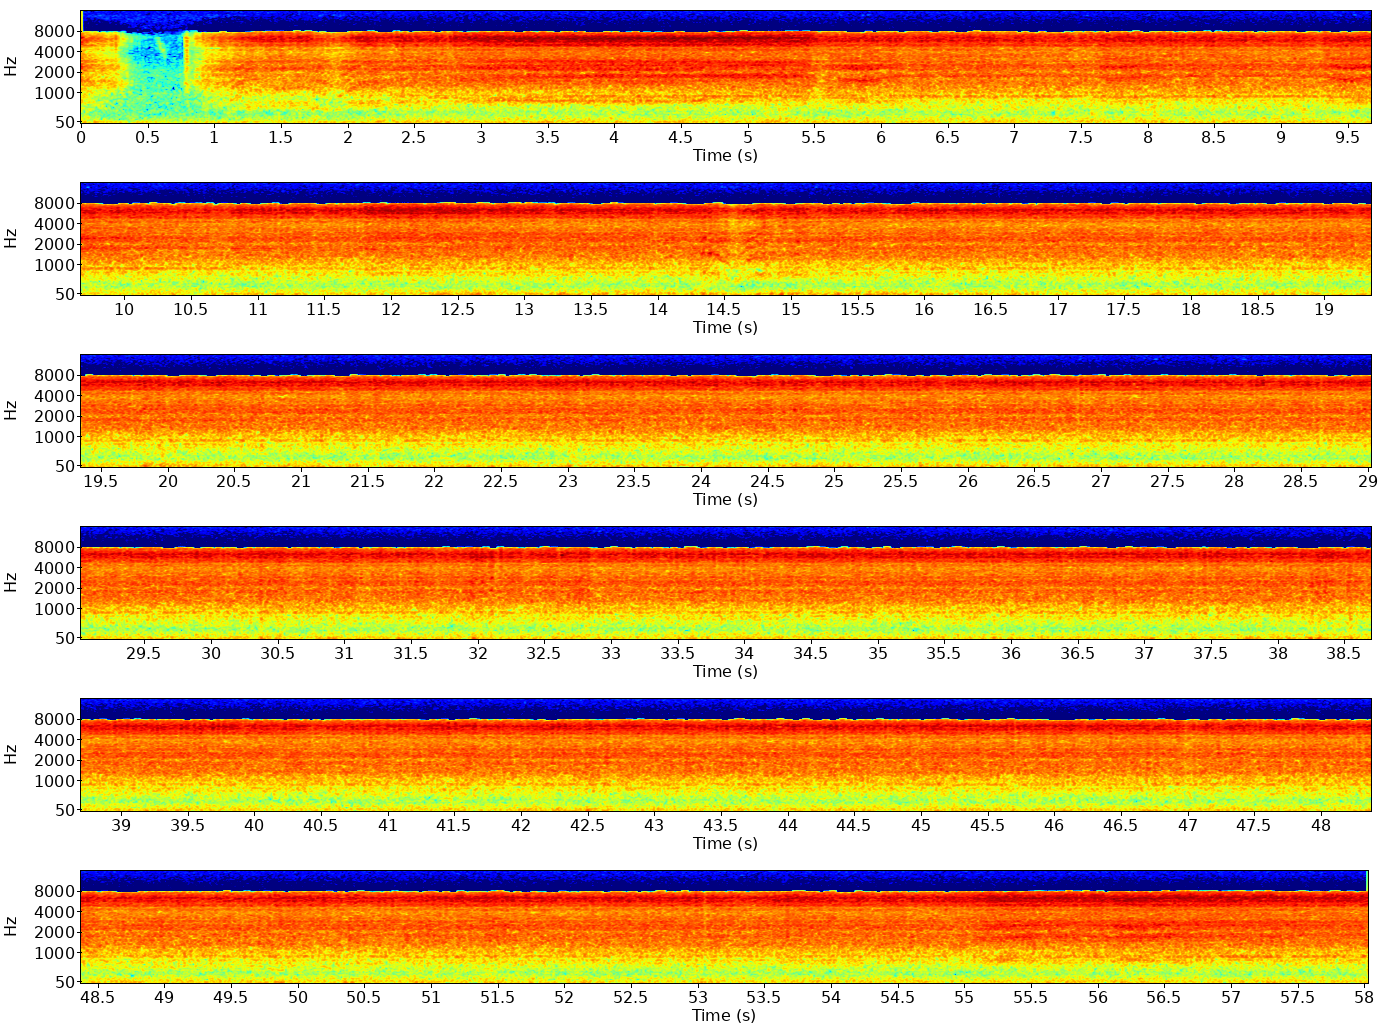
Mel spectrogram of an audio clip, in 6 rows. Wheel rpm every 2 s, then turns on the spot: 80, 200, 220, 230, 230, 230, 230, 200, 230, 230, 230, 240, 230, 230, 230, 230, 230, 230, 230, 230, 230, 230, 240, 230, 230, 230, 230, 230, 230.
none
